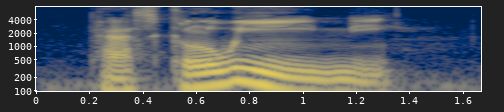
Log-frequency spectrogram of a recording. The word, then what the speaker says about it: Pasqualini: Pasqualini. – Oh, I forgot. I didn't say it like Mario or Luigi from Nintendo. Or Chef Boyardee. – Chef Boyardee, yeah. – Which is how you say it.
